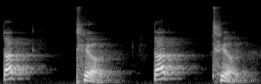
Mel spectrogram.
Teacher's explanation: अगर थ आया होगा तो उसके पहले अपने आप हम त का उच्चारण करने लगेंगे। हमारे मुख से अपने आप उसका उच्चारण हो जाएगा।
